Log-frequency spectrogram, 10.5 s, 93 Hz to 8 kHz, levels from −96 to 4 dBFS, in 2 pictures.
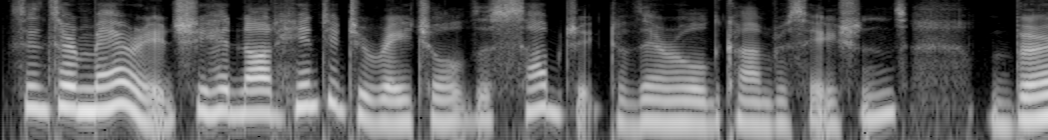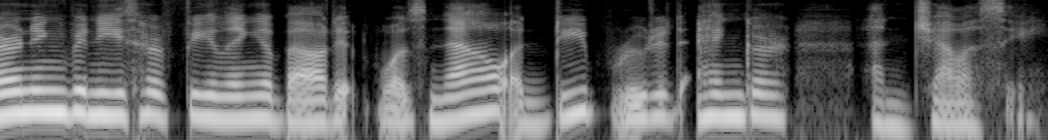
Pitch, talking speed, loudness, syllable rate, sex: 190 Hz, 165 wpm, -19 LUFS, 4.9 syllables/s, female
